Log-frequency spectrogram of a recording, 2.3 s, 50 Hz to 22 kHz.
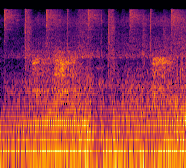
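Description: A Kawasaki D-Tracker 150 supermoto motorcycle engine revs steadily on a test ride, a close, continuous buzzing drone with slight rises in pitch and no talk.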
